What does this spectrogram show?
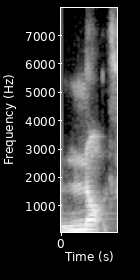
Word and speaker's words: nos: Yeah, like I am not coming, or a not.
